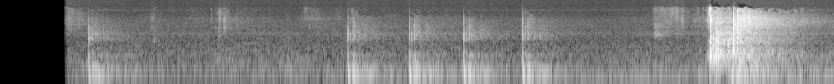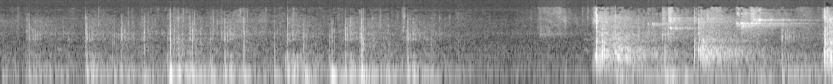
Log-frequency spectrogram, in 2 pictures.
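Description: Tennis ball bounced several times on an indoor hard court before a serve, about two bounces a second, then the racket hits and ball bounces of a rally. Louder sustained bursts come about seven seconds in and again near the end.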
